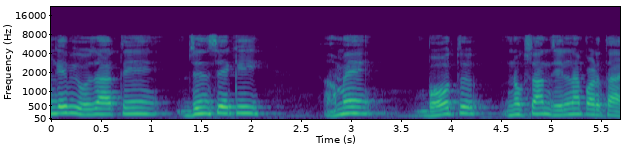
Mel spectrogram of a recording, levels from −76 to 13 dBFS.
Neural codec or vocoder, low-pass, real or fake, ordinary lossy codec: codec, 16 kHz, 16 kbps, FreqCodec, larger model; none; fake; none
